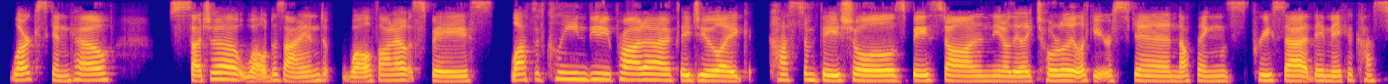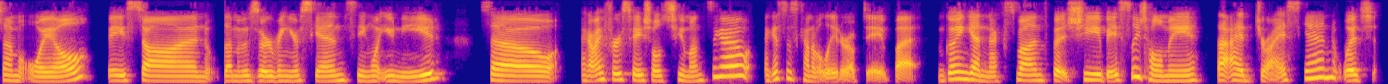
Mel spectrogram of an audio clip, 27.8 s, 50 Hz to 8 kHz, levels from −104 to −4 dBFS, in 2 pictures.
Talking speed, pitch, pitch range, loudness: 180 wpm, 190 Hz, 175-210 Hz, -16 LUFS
